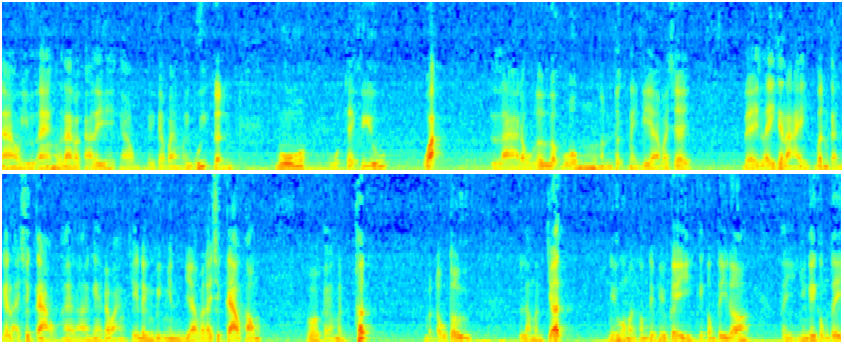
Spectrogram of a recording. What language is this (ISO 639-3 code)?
vie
